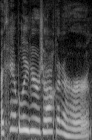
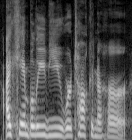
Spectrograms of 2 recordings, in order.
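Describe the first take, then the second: First: It sounds light and casual. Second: It sounds angry and accusing. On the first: This is how the sender actually meant it. "in reality it's just like" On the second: This is how the reader imagines the message. "in your head they're just like, ah"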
